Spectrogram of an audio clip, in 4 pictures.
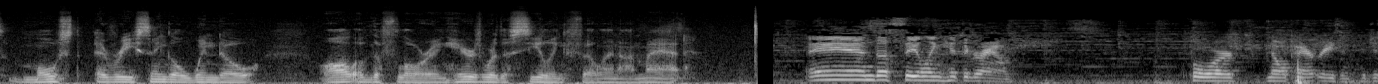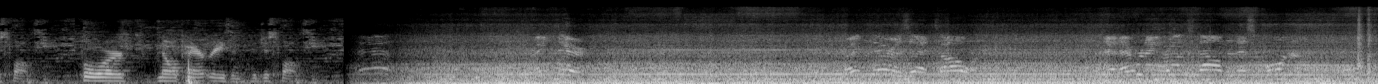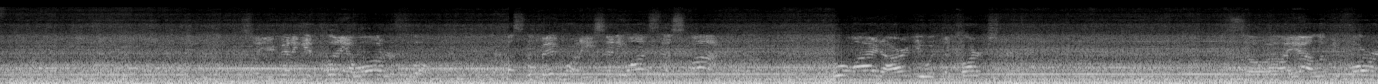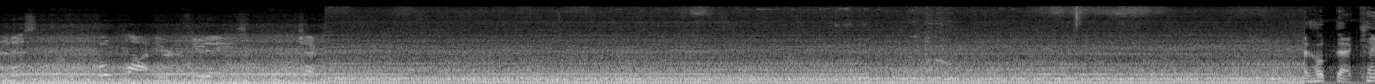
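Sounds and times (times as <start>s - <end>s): man talking: 0.0s - 7.0s, 19.1s - 19.7s, 22.2s - 23.6s, 24.8s - 27.0s, 29.9s - 34.9s, 35.8s - 37.7s, 39.8s - 44.6s, 54.4s - 55.0s
steady engine drone: 17.3s - 55.0s
tractor engine running: 17.7s - 55.0s.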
